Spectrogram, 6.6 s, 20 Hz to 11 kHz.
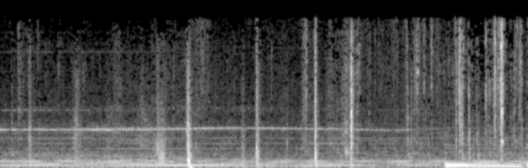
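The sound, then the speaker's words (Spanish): A horse in a 2007 Western film as the rider Evans dismounts. A few soft hoof thuds and sharper knocks sound over a sustained musical score, which swells louder near the end. “Evans desmonta del caballo.”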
